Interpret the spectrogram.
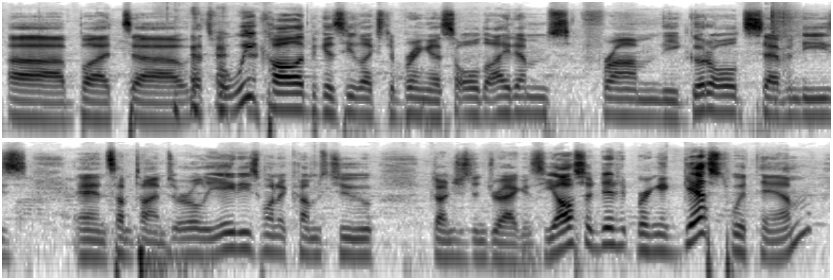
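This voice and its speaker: A man's voice: medium pitch, a little fast, a bit bright. A man hosting a podcast in casual chat, bustling and fussing over the setup. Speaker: podcast host. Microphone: headset mic.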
